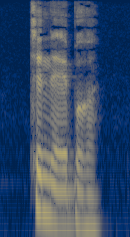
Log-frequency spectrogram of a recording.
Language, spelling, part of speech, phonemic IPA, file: French, ténèbre, noun, /te.nɛbʁ/, LL-Q150 (fra)-ténèbre.wav
- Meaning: darkness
